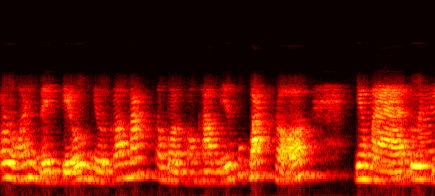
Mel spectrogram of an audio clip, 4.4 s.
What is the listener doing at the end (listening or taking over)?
listening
